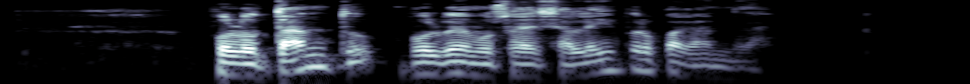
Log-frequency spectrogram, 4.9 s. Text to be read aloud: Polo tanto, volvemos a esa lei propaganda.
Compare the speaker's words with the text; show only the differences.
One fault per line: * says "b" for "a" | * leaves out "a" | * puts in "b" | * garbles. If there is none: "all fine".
all fine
